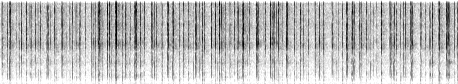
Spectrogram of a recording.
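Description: Long nails tap rapidly across the lenses and frame of red and black plastic sunglasses. The result is a quick, steady stream of dozens of light, dry clicks. They are bright and crisp, with almost no low end and no ringing after each tap.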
